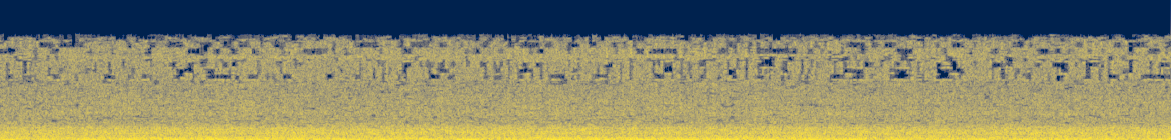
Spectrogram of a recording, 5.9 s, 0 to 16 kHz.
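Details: 1983 Ford Ranger 4x4, carbureted, first start after years sitting, battery put in, carb primed: smooth steady idle, even low drone, no knocks, misses or surging; runs healthy.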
